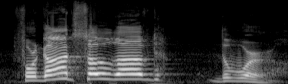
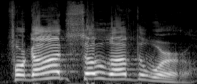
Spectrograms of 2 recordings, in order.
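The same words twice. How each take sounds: First: "For God so loved the world", slowed, with "so" drawn out and leaned on; slow stress on so. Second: Said in the usual way. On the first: Shown as a demonstration. Pastor dwelling on the verse for the congregation, "so" held and stressed. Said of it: "The first thing you have to understand". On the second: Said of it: "So from John three sixteen".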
